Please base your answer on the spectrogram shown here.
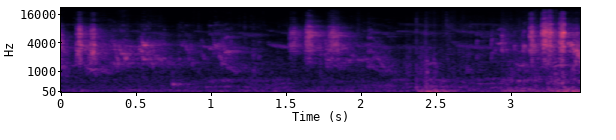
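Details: Budgerigar chirping in short scratchy bursts of high warbled chatter, with brief quieter gaps between them and a few low thumps.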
